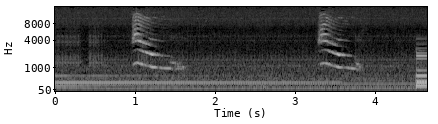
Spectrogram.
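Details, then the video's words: Kitten giving two thin, descending meows about two seconds apart, each sliding downward from a sharp start, over a steady low hum in a quiet indoor setting. "Adorable kittens meowing"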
